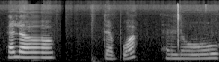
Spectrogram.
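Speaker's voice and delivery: goofy put-on voice, very loud. Greeting listeners who sent hellos, in her silly voice. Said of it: "That's her silly voice".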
